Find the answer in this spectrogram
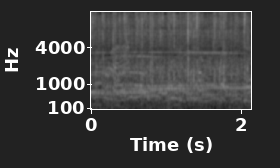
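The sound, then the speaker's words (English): Audience applause for a TUC regional union speaker as he is introduced: a dense, continuous clatter of many hands clapping at a steady, even level throughout. “A round of applause, please, for Tim Roach.”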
